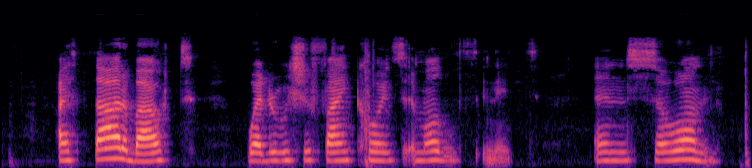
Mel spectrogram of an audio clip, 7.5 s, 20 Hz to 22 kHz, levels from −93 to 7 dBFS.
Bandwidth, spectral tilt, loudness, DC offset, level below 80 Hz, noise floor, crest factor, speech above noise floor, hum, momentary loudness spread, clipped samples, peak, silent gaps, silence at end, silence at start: 9 kHz; -4 dB/octave; -22 LUFS; under 0.1%; -68 dBFS; -74 dBFS; 18 dB; 51 dB; none; 23 LU; under 0.1%; -4 dBFS; none; 0.05 s; 0.6 s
